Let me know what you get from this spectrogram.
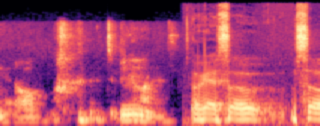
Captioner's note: chuckles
